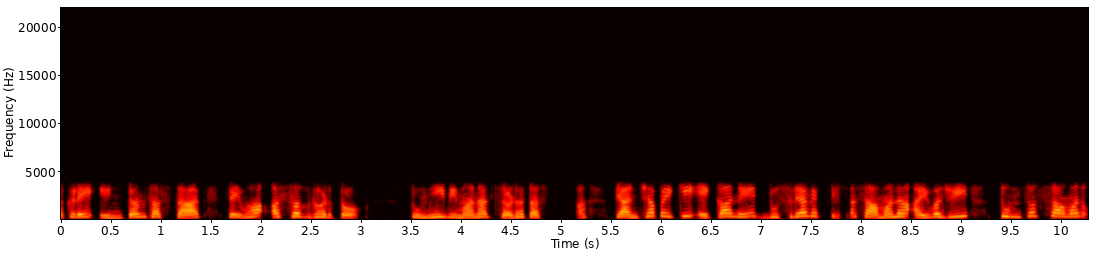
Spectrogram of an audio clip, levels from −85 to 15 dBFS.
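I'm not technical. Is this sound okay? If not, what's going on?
No. The speech went through an AMR narrowband mobile codec, the phone-network system that squeezes a voice into very little data. It keeps only a slice of the sound, roughly 250 Hz to 3.5 kHz, and rebuilds the voice from a simplified model. That is why the whole clip sounds thin and boxy, like an old phone call, with a plainly buzzy, artificial edge to the speech.

There are also lost AMR speech frames, where pieces of the signal were damaged in transit and the decoder had to guess. From 4.92 to 5.23 s, about a fifth of a second went missing: the voice smears out, fades toward silence, then returns weak and rough. From 7.72 to 7.95 s, shorter scattered losses cause brief dips and warbling.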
